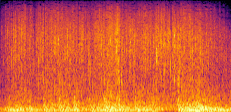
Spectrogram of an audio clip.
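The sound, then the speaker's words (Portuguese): A huge MOAB bomb explosion, a loud, sustained roaring blast with deep rumbling that fills the whole few seconds without fading, heard alone with no one speaking. “Solta Moab, fogo no motor aí, Moab, Moab.”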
